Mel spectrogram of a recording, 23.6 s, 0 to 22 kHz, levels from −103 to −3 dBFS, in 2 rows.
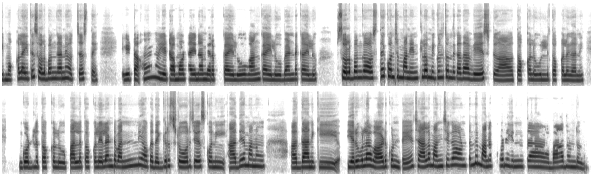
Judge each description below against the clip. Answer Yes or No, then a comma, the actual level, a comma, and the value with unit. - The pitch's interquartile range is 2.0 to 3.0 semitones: No, average, 3.4 semitones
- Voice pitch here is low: No, very high, 250 Hz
